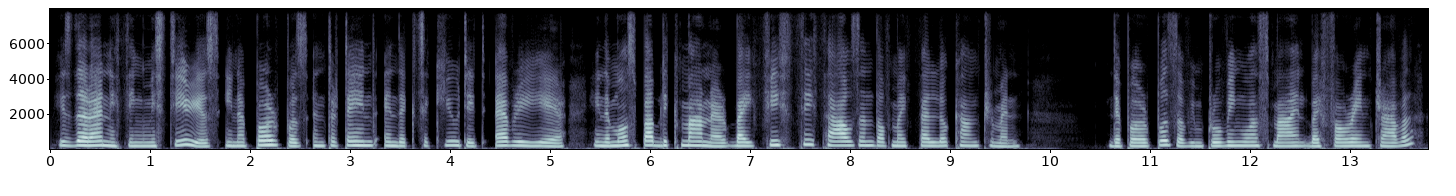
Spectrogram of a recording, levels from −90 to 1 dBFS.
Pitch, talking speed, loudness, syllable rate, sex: 215 Hz, 140 wpm, -21 LUFS, 5.1 syllables/s, female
